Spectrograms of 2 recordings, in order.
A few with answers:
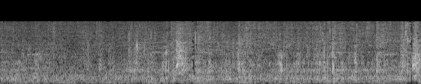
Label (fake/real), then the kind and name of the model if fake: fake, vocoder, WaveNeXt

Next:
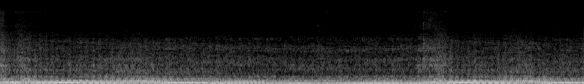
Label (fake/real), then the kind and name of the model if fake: real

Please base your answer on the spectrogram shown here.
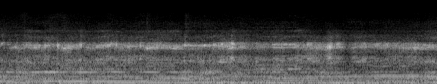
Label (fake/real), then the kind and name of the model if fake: fake, codec, SNAC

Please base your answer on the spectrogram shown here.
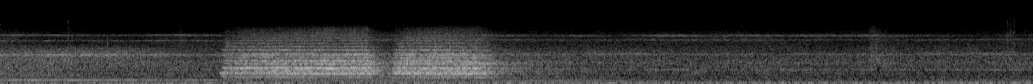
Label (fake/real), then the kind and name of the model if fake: real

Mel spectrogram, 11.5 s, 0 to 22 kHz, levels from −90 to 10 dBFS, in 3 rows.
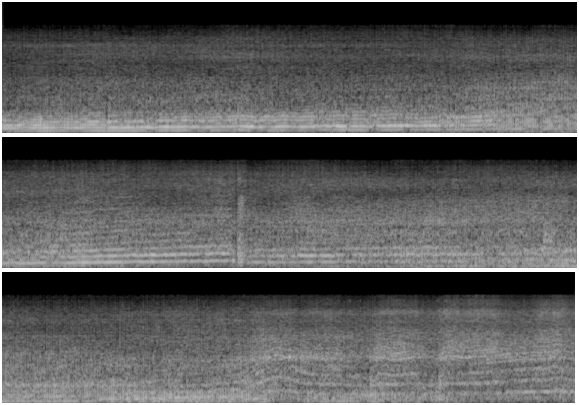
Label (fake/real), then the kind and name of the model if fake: fake, vocoder, WaveNeXt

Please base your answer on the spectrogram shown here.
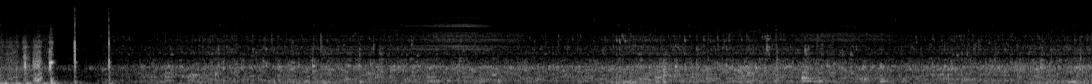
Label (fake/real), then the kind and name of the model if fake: real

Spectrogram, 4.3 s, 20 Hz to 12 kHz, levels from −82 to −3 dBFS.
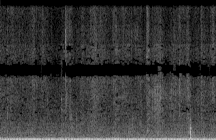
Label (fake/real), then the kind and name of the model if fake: real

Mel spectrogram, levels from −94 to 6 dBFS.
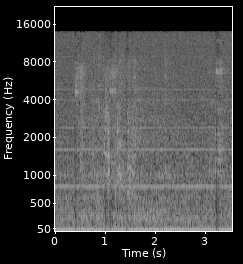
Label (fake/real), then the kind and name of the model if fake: real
